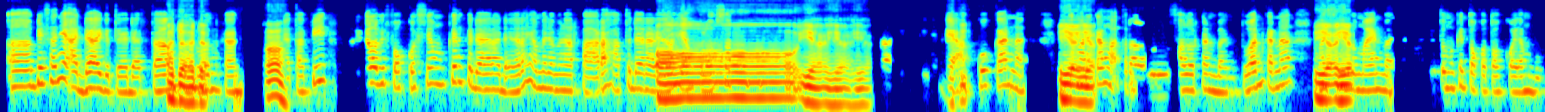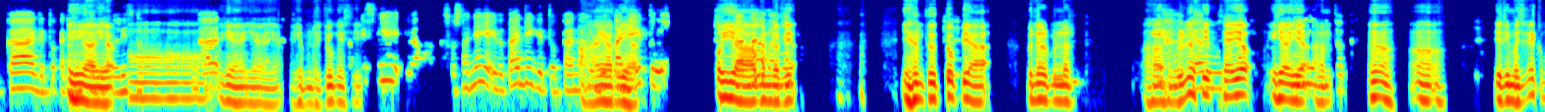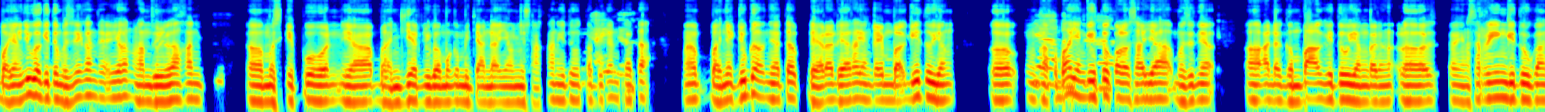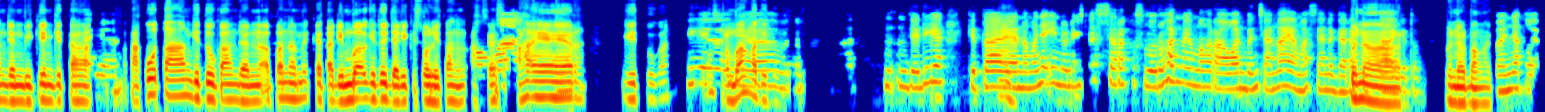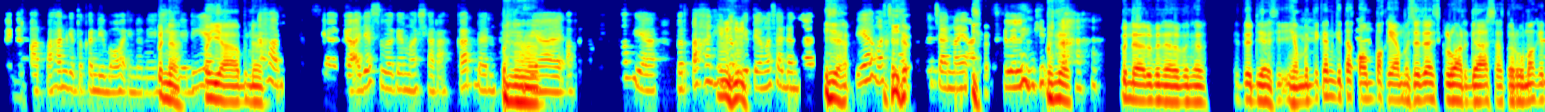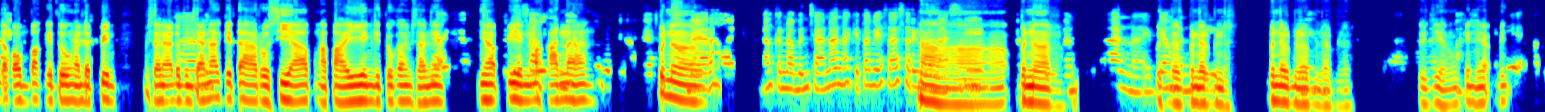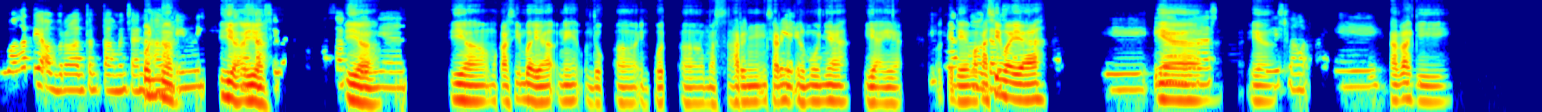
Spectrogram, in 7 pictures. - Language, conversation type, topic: Indonesian, unstructured, Bagaimana perasaanmu tentang bencana alam yang kini semakin sering terjadi?
- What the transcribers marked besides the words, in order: unintelligible speech; distorted speech; drawn out: "Oh"; unintelligible speech; drawn out: "Oh"; other background noise; chuckle; laughing while speaking: "Yang"; laughing while speaking: "iya"; background speech; other noise; laughing while speaking: "iya, iya"; laughing while speaking: "di sekeliling kita"; chuckle; in English: "sharing-sharing"; unintelligible speech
